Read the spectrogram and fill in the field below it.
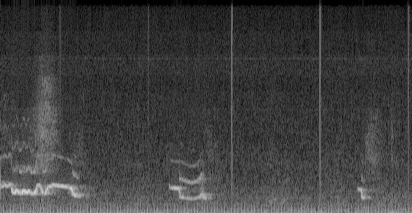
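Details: Labrador retriever puppies on a live puppy cam, giving three thin, squeaky whimpers. The first is longest and wavering, the later two are short and fainter, with quiet room noise between them.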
